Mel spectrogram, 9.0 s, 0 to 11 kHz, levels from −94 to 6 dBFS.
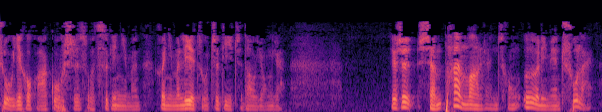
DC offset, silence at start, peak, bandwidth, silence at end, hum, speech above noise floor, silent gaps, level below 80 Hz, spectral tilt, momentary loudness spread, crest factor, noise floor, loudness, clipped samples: under 0.1%; 0 s; -4 dBFS; 5.8 kHz; 0.15 s; none; 36 dB; none; -48 dBFS; -9.5 dB/octave; 17 LU; 22 dB; -62 dBFS; -27 LUFS; under 0.1%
